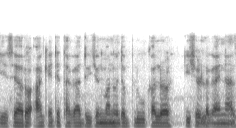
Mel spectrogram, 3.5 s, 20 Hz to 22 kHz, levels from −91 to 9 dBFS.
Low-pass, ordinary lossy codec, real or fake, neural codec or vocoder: 7.2 kHz; Opus, 32 kbps; real; none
